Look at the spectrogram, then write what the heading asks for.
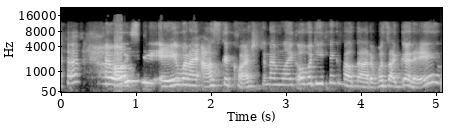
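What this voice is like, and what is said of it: Canadian English accent. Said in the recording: “I hear your accent ... you're Canadian ... So Canadian”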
